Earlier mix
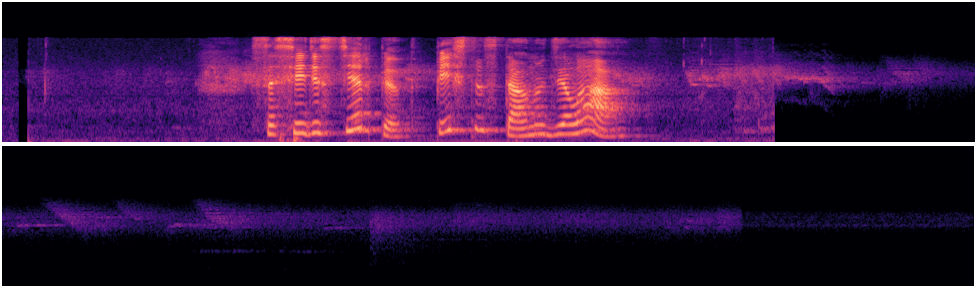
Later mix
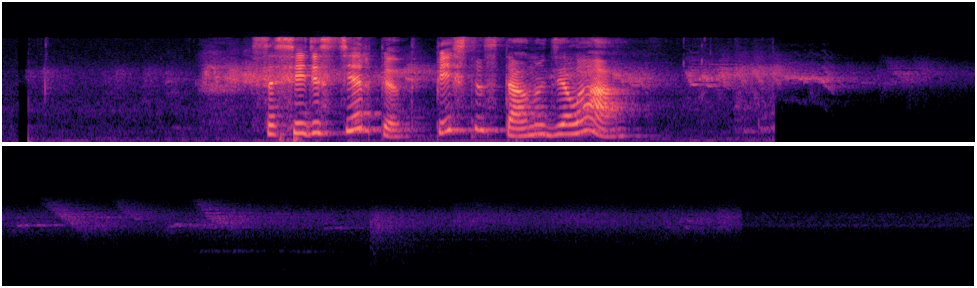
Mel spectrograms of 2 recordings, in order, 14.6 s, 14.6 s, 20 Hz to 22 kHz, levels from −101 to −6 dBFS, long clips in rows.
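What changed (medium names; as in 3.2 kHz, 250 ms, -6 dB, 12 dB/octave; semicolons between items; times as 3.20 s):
speech -6.5 dB; master: add treble shelf 9 kHz +3.5 dB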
